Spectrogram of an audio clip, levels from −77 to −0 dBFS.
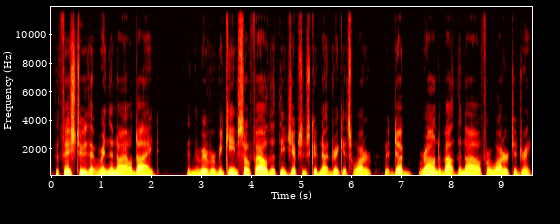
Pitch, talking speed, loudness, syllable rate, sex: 145 Hz, 205 wpm, -16 LUFS, 4.9 syllables/s, male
